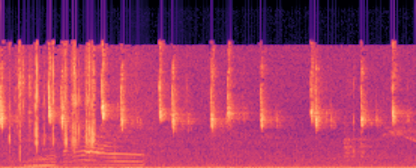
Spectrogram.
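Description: A black cat meows outdoors after coming out of bushes. Brief, clear meowing comes early, followed by a steady background hiss with no more calls.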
